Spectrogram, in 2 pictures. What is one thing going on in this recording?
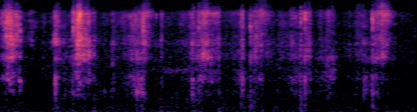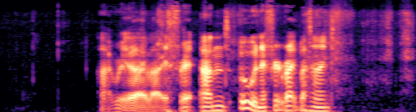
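Playing cards rustle and slide against each other as they are flipped through by hand.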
